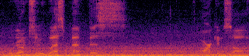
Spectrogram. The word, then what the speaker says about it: Arkansas: settlers in the region the word arkansas is pronounced with a silent s at the end interestingly it is against state law to mispronounce the word arkansas while in the states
